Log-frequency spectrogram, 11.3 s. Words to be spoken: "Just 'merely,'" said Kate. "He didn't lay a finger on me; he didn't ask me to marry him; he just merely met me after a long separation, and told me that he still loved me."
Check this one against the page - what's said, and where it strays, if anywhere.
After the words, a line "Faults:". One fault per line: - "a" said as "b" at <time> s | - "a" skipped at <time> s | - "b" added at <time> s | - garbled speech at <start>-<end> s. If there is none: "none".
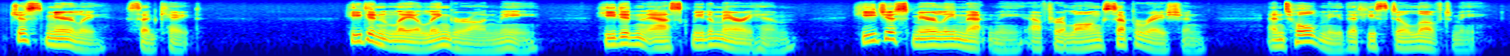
"Just 'merely,'" said Kate. "He didn't lay a linger on me; he didn't ask me to marry him; he just merely met me after a long separation, and told me that he still loved me."
Faults:
- "finger" said as "linger" at 3.1 s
